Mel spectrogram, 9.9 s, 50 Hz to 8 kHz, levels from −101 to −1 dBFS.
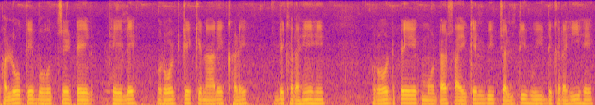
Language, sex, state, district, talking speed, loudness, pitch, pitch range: Hindi, male, Chhattisgarh, Bilaspur, 150 wpm, -17 LUFS, 105 Hz, 100-110 Hz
